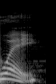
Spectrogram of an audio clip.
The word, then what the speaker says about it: 喂: Second tone. Second tone. 喂。Even though the dictionary sometimes give fourth tone. Fourth tone. 喂。 Yeah. However, that is hardly how people pronounce it.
